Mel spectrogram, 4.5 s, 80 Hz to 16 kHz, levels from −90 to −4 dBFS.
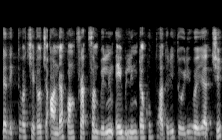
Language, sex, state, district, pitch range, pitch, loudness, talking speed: Bengali, male, West Bengal, Kolkata, 145-160 Hz, 150 Hz, -21 LUFS, 240 wpm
